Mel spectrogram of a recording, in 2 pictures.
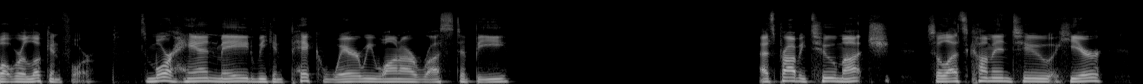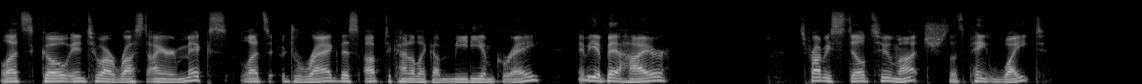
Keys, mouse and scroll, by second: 0.0 click, 0.4 click, 0.9 middle click, 1.2 middle click, 1.7 click, 2.2 click, 2.8 click, 3.3 middle click, 3.6 shift+middle click, 5.0 middle click, 5.4 middle click, 5.9 middle click, 6.2 click, 6.4 middle click, 7.5 click, 7.9 middle click, 8.2 ctrl+z, 8.5 ctrl+z, 10.0 click, 12.3 click, 12.7 middle click, 12.7 middle click, 12.7 middle click, 12.8 middle click, 13.5 middle click, 14.7 right click, 15.3 right click, 15.7 right click, 17.2 click, 17.9 click, 18.4 click, 18.6 click, 18.8 click, 20.8 click, 21.4 click, 22.2 click, 22.4 click, 22.5 click.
